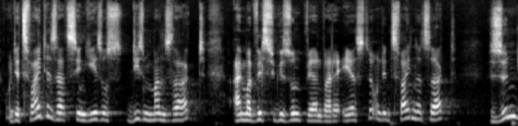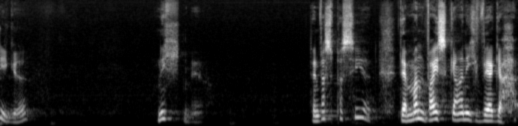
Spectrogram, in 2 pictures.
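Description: Husky preacher, raised tenor voice. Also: male voice, sits high. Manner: animated, swinging from loud emphatic bursts to quiet asides. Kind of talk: sermon. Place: church.

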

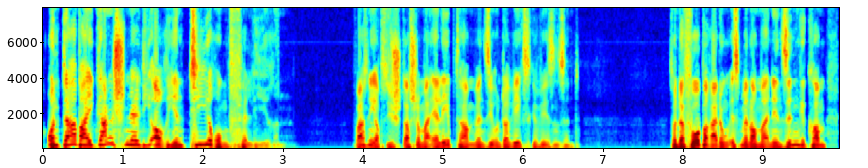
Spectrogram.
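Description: Earnest preaching man, dry close sound. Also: no echo. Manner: earnest preaching, rising then dropping low and soft for emphasis. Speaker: pastor. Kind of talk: sermon.

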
